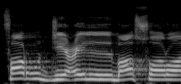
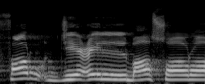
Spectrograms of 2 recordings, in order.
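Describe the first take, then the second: No difference in how they are said.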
